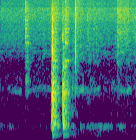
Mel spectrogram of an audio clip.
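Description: Garlic ginger paste fries with onions in a pot for palak gosht, stirred with a spoon: a soft sizzle with two sharp scraping clanks of metal on the pan and a few lighter taps.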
